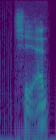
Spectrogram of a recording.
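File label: "qian" third tone, Chinese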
